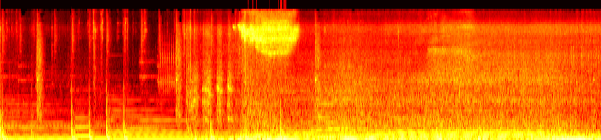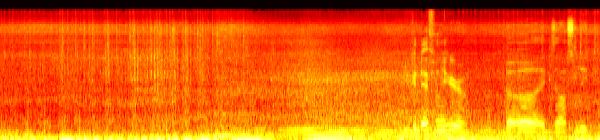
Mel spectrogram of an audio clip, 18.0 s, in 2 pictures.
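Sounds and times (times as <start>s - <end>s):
car engine at fast idle: 5.6s - 18.0s.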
